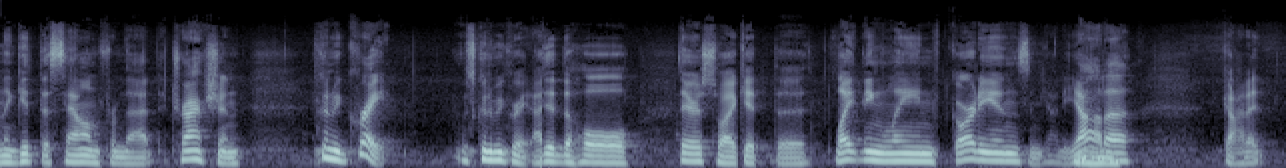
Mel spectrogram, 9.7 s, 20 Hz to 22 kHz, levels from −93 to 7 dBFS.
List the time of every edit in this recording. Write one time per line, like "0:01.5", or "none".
0:02.4
0:04.1
0:05.1
0:05.5
0:06.2
0:07.0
